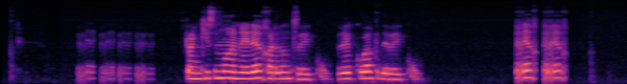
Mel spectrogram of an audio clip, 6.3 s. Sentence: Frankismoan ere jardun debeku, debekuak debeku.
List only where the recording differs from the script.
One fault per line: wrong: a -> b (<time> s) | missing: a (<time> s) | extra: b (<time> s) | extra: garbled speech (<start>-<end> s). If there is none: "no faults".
no faults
